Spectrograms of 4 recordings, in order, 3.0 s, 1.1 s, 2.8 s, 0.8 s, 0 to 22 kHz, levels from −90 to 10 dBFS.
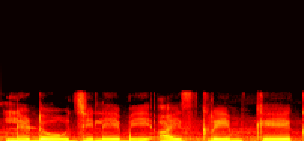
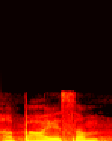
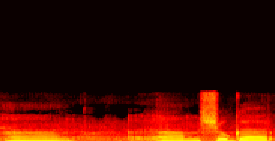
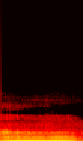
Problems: constant background noise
